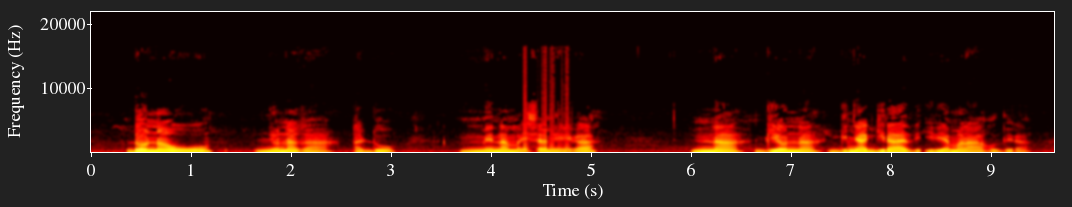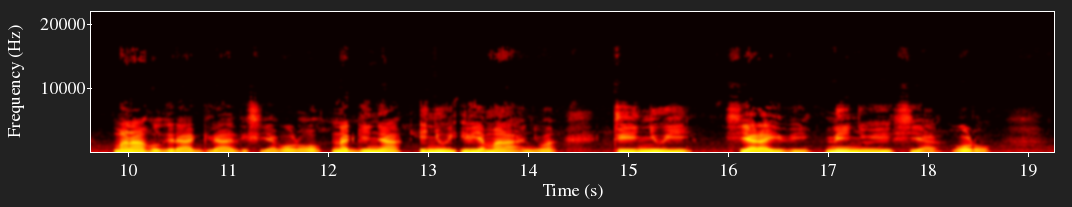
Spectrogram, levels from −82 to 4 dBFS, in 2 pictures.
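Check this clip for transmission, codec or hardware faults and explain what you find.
One fault stands out. From 4.33 to 4.83 s, the speech takes on robotic sound from repeated short buffers. For that half second it becomes a rigid, metallic buzz at 100 Hz. The phrasing stays roughly traceable. The likely cause is late-arriving audio. The playback side repeats the last 10 ms segment to fill the gaps, and real audio is skipped. About half the sound in this stretch is repetition. The 10 ms loop imposes the fixed 100 Hz buzz.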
